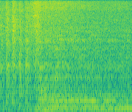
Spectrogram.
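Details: Chevrolet Silverado SS clone started with a newly installed Viper remote start: brief crank, then the engine catches and settles into a low, even idle with no stumble; clean start.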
